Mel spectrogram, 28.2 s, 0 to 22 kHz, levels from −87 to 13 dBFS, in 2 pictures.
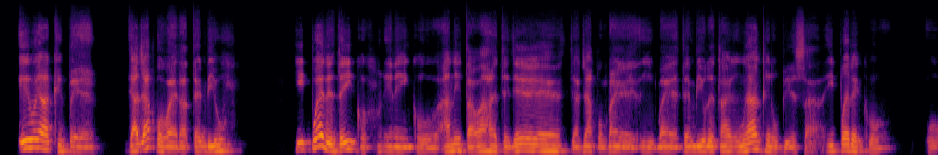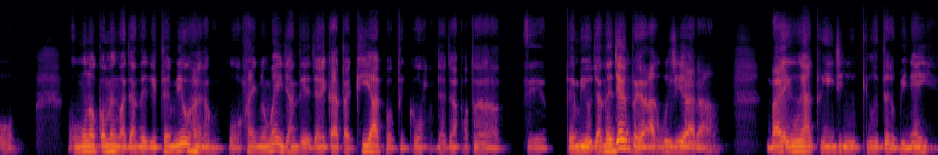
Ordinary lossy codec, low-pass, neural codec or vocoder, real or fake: none; 19.8 kHz; autoencoder, 48 kHz, 32 numbers a frame, DAC-VAE, trained on Japanese speech; fake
